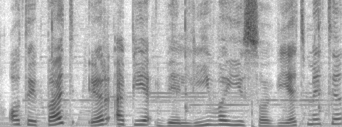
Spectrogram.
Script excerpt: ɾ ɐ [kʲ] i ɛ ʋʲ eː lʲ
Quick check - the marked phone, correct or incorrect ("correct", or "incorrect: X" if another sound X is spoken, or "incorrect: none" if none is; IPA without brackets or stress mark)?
incorrect: pʲ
